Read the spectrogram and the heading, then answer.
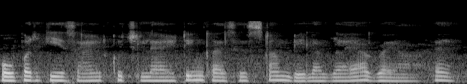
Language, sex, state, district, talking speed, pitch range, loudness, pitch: Hindi, female, Uttar Pradesh, Shamli, 140 wpm, 170-190 Hz, -20 LUFS, 175 Hz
